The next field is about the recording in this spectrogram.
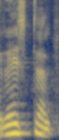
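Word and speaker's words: wrestle: रेस्टल, रेस्टल में W silent है।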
